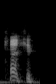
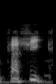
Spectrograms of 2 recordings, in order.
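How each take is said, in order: First: "Kashyyyk" as KASH-ik, short ending; first-syllable stress. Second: "Kashyyyk" as ka-SHEEK, rising at the end; second-syllable stress. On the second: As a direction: say "Kashyyyk" with a long, lifted "sheek". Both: Real, not acted. Tries two pronunciations of planet name.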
